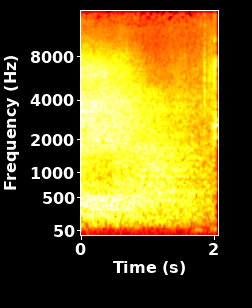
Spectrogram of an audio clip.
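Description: Murmur and rustle of a congregation in a large, reverberant church, fading steadily toward quiet.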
